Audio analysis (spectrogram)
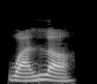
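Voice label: "完了", Mandarin Chinese; chinese flashcards; hsk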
